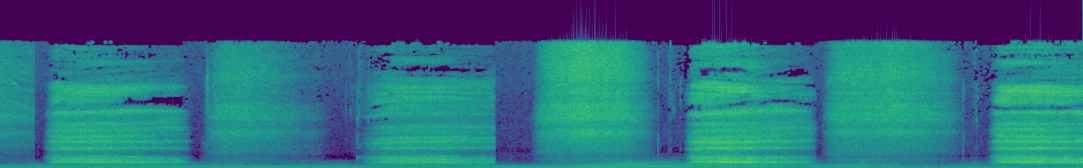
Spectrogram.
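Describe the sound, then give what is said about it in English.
Deep breaths drawn in and pushed out in a slow, even rhythm, each airy inhale or exhale lasting about a second with short quiet gaps between, several in a row and no talking. “Deep inhale. Deep exhale.”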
